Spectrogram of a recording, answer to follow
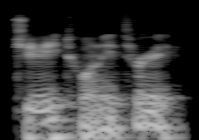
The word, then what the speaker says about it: Jxxiii: XX I I I so like Roman numerals pronounced j23 Joyce Ln or j23 is a nigerian-american rapper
